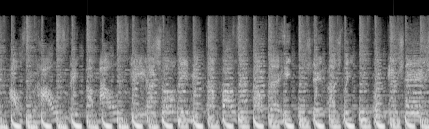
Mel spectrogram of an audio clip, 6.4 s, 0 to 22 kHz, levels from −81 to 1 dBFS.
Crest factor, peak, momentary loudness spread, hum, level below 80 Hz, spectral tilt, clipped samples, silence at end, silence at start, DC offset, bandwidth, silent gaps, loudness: 12 dB; 0 dBFS; 2 LU; none; -16 dBFS; -4 dB/octave; under 0.1%; 0 s; 0 s; under 0.1%; 14.5 kHz; none; -13 LUFS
